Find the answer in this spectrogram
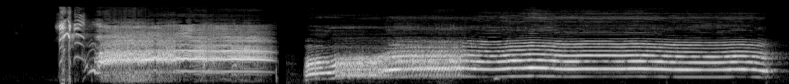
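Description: A husky howling: one long howl starting about three seconds in, rising at first and then holding a steady pitch for several seconds before it stops. About a second in, a shorter, rougher cry comes before it.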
